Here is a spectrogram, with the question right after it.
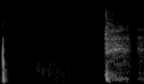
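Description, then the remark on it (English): Someone blows their nose: a quick snort, a soft breathy rustle, then two loud, forceful honking blasts of air in quick succession. “I got to blow my nose real quick.”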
